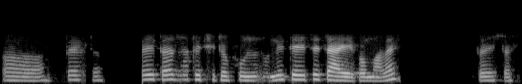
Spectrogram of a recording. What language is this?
Nepali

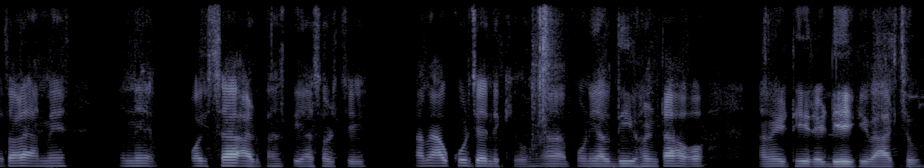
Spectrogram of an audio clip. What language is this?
Odia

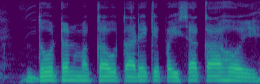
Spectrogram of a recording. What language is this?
Magahi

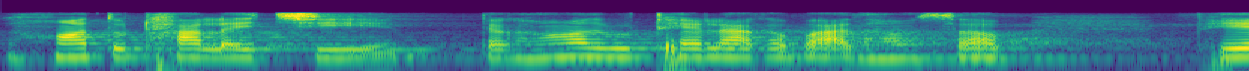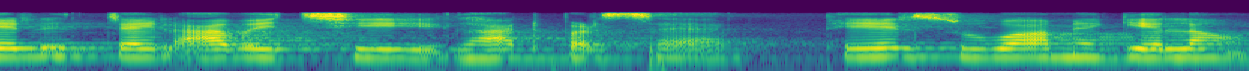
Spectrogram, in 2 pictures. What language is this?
Maithili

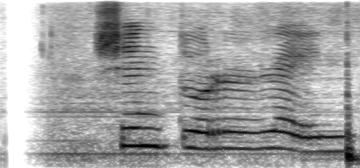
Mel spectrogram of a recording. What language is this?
Icelandic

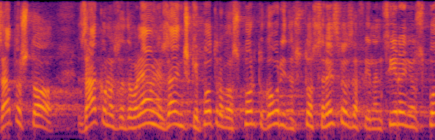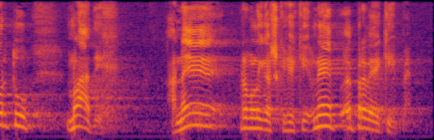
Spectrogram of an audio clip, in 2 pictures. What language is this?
Croatian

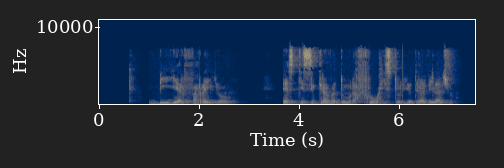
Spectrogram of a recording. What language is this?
Esperanto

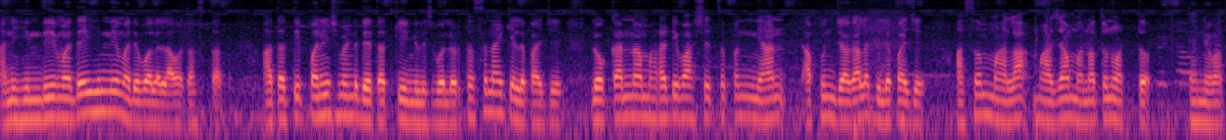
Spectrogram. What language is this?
Marathi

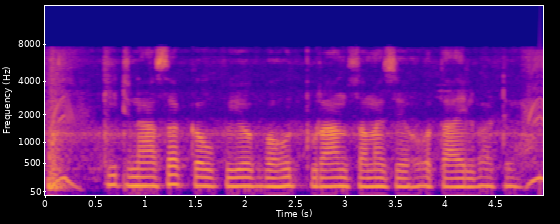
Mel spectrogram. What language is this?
Bhojpuri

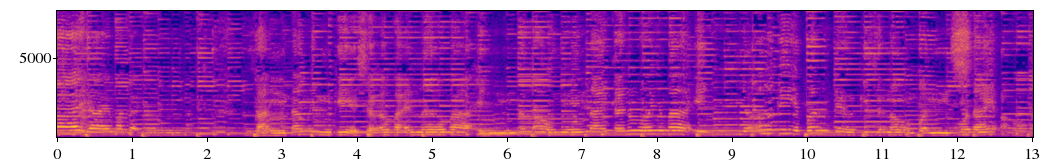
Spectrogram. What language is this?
Thai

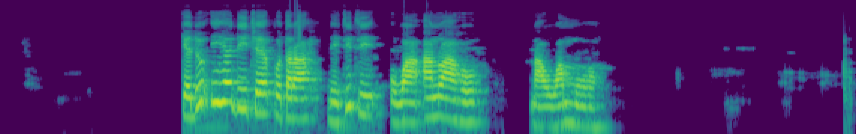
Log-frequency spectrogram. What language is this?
Igbo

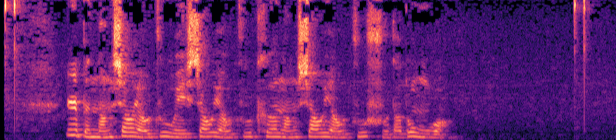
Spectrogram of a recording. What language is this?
Chinese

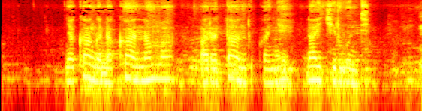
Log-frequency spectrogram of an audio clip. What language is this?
Kinyarwanda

